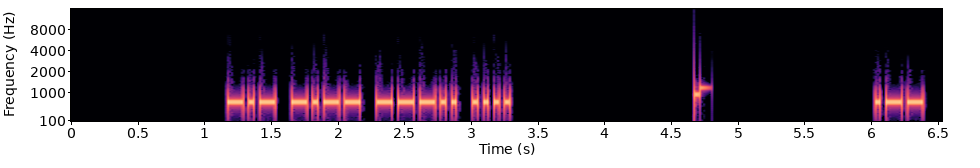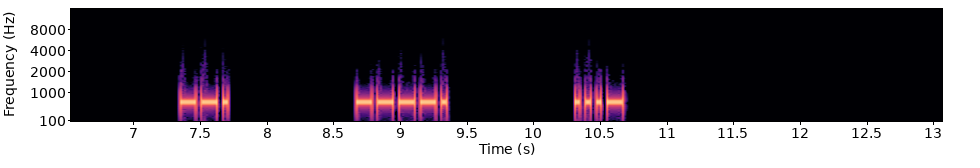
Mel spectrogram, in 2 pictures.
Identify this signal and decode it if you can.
Morse code, heard as a keyed tone, about 30 wpm, spaced as for 13 wpm, 700 Hz. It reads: KY8H WG9V
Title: USA Call Signs - 4 Characters - 8x Character Spacing - 30wpm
